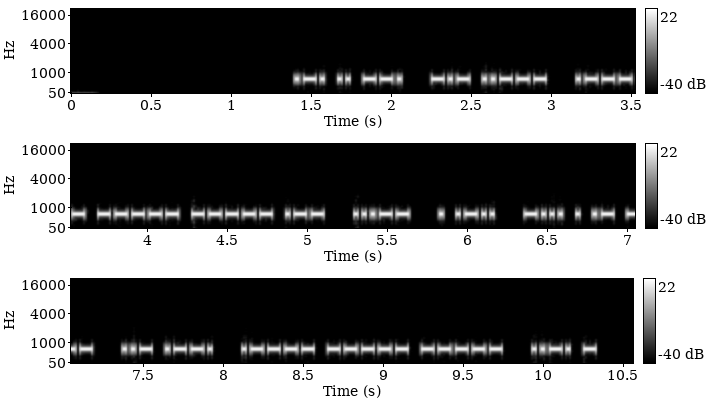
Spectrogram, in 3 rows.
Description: Morse code, heard as a keyed tone, about 46 wpm, 700 Hz. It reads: RIG K2 100W 3 EL BEAM UP 100 FT
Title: K1USN SST QSO Practice 45wpm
